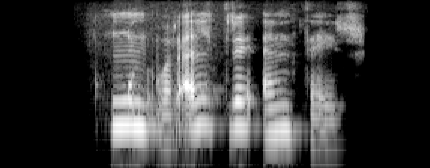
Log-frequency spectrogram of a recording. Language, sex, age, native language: Icelandic, female, 40-49, Icelandic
